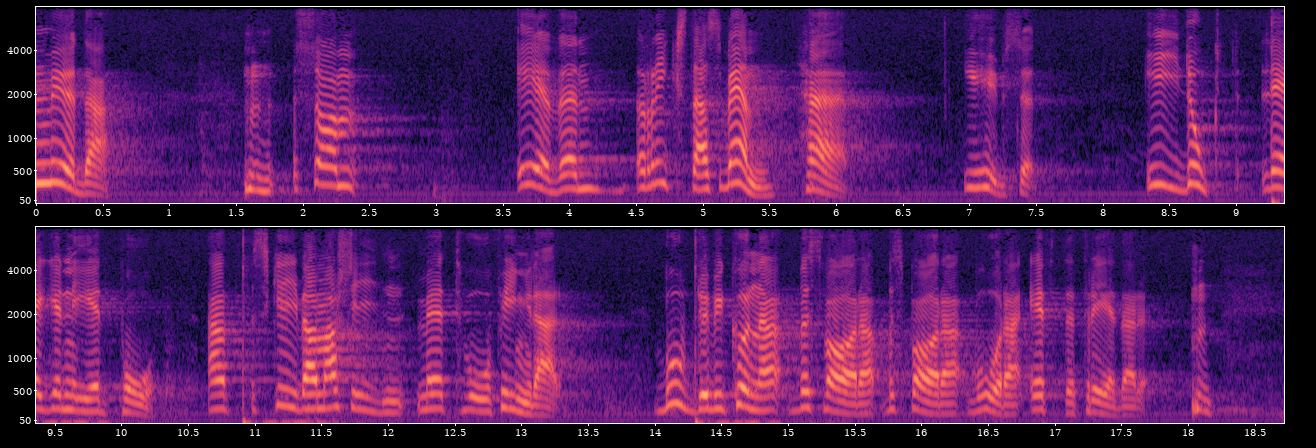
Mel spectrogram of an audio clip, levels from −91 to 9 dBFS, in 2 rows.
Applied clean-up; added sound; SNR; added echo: none; Clapping; 18 dB; none.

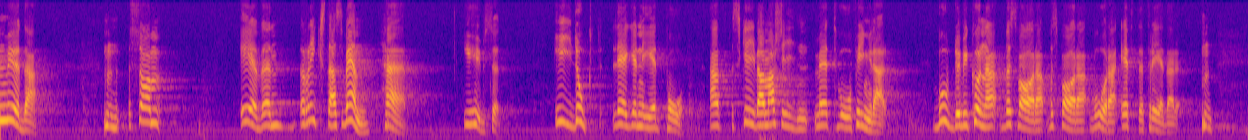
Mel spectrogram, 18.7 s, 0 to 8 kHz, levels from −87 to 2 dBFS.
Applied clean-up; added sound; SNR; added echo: none; none; none; none.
